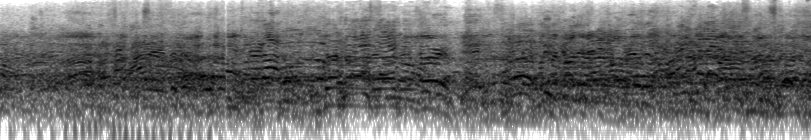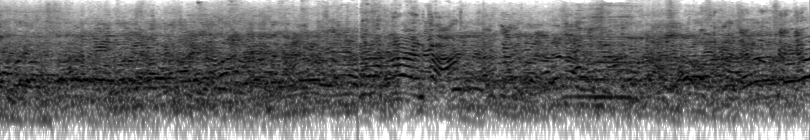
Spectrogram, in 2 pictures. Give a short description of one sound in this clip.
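A large crowd of men chatters and calls out in a busy, echoing space.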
